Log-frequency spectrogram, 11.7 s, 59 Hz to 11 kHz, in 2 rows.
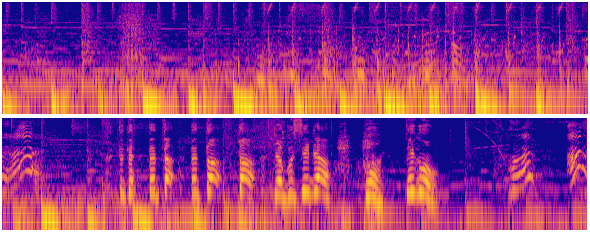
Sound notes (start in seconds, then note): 2.2 panting; 5.6 angry huff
